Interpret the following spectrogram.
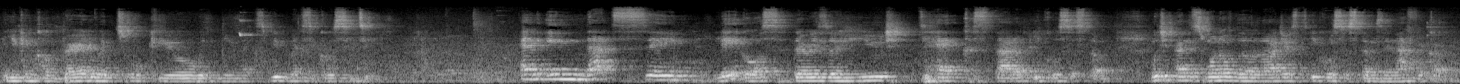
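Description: A woman with a Nigerian accent, a developer, giving a conference presentation with a slow, emphatic delivery. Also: low-pitched, noisy background. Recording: echoey hall, speaker far from mic.

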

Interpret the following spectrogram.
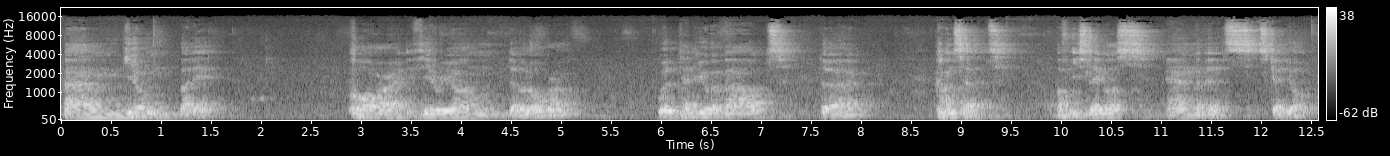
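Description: A man hosting a conference opening introduces the speakers one by one, talking very slowly. His voice rings with heavy echo, captured far from the mic in a big hall with faint noise behind. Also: mid-range voice, a little mellow. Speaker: event organizer, conference host.

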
